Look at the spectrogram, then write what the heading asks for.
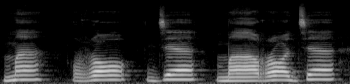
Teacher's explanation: अब मीम बारीक, जीम बारीक और रॉ को मोटा रखना है।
